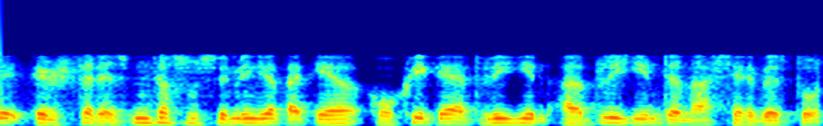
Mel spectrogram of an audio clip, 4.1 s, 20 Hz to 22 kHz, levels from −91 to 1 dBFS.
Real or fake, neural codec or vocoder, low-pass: fake; codec, 16 kHz, 0.5 kbps, X-Codec, HuBERT features, trained on LibriSpeech; 3.6 kHz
